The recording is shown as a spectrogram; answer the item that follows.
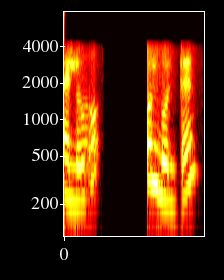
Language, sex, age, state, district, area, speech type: Marathi, female, 18-30, Maharashtra, Osmanabad, rural, conversation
